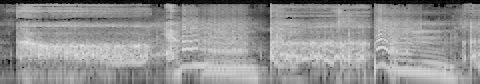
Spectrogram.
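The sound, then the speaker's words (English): A man's voice imitates a hand pump with heavy, breathy, strained vocal bursts. There are several loud pumps in a steady back-and-forth rhythm, and they alternate between hissing breath and groaning tones. “That's my hand pump noise. I thought that was obvious. It's pretty good. I'm not a Foley artist.”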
